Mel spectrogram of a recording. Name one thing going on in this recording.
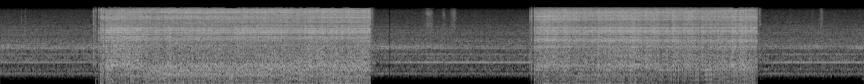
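An electric welder crackles and hisses in loud steady bursts.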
